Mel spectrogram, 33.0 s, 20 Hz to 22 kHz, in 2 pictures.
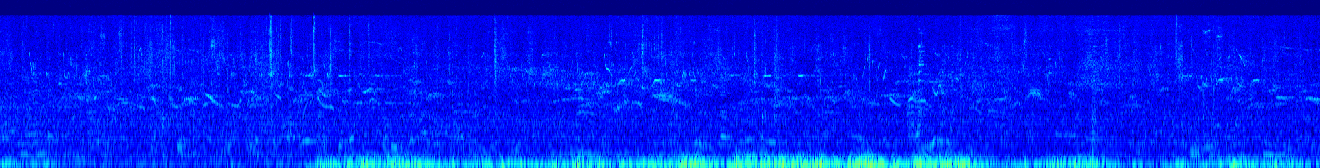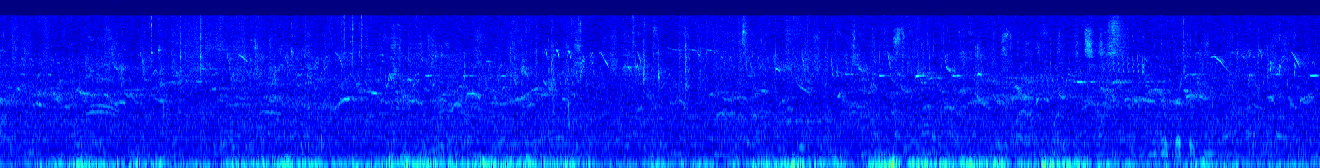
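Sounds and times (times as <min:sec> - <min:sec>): faint voices: 0:00.0 - 0:33.0.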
